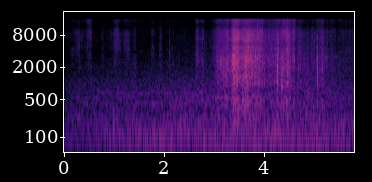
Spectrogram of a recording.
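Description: Close, crackly scuffling through dry dead leaves, with scattered crisp rustles building to a louder, denser burst of crunching midway before settling into intermittent crinkles. No voices.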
